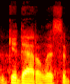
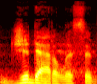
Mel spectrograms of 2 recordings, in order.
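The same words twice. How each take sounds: First: It begins with a hard g sound. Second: It begins with a j sound, like Jedi. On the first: The speaker calls it wrong. "It's not" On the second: The speaker calls it right. "like Jedi"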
